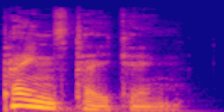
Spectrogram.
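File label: "painstaking", British English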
